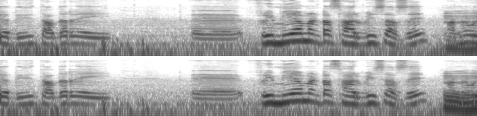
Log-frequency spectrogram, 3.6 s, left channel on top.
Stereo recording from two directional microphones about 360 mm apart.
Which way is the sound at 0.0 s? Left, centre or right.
Centre.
